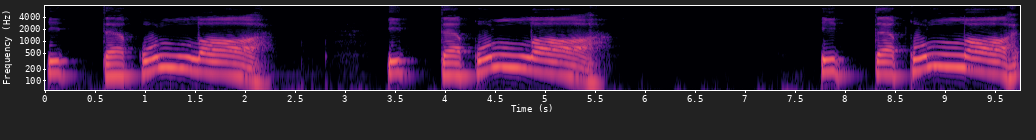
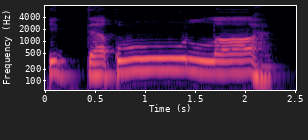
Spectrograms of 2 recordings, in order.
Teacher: On ne prolonge pas parce que le waw disparaît à l'oral.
